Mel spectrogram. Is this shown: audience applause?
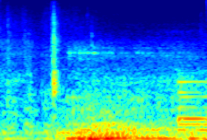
no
